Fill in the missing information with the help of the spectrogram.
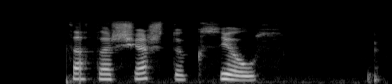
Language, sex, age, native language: Icelandic, male, 9, Icelandic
